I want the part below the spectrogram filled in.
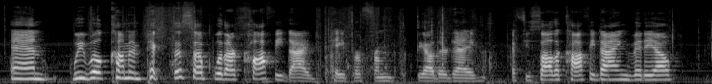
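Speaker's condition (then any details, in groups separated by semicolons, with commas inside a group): No condition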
